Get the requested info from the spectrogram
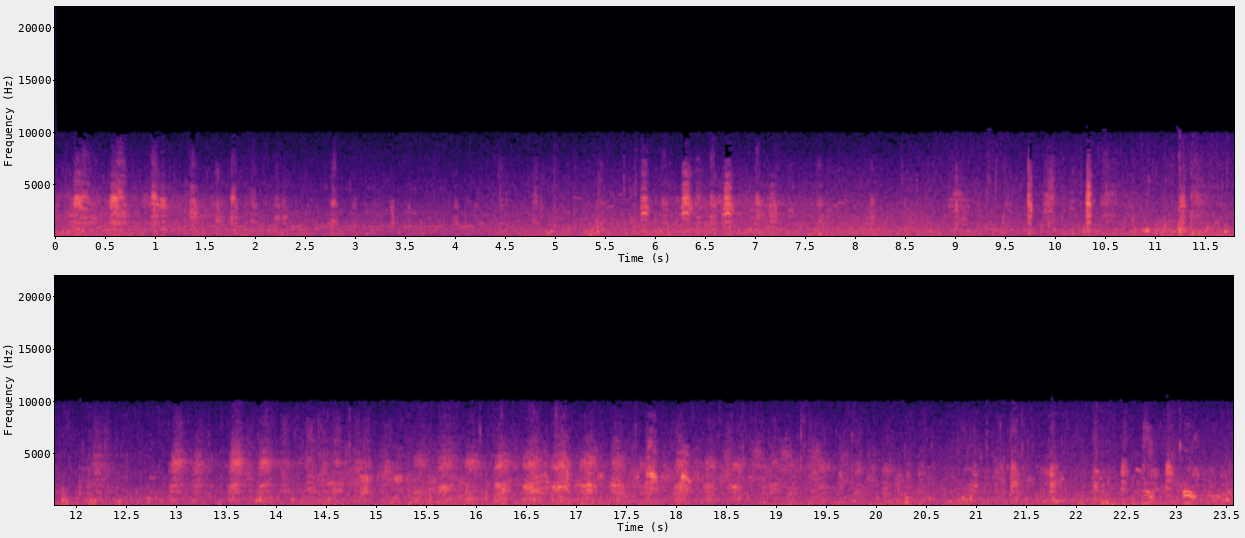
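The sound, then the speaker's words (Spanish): A dense, continuous chorus of many booby seabirds calling at once, honking and quacking cries overlapping steadily with no pauses, from a large breeding colony on San Pedro Mártir Island in the Gulf of California, Mexico. “Ubicada en el Golfo de California, esta isla es hogar de cientos de aves marinas que encuentran refugio para reproducirse, incluyendo las colonias más grandes del mundo de pájaros bobos patas cafés y de bobos patas azules.”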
